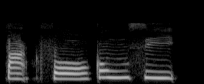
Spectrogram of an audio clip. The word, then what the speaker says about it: 百货公司: This is pronounced with a series of mid-level and high tones. – 讲。 – Department store. – 百货公司。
